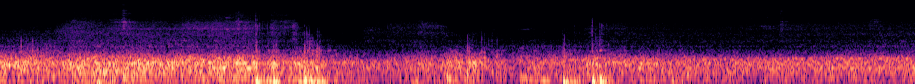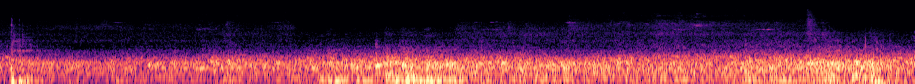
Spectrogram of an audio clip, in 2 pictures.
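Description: Train wheels clatter and knock over rail joints.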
